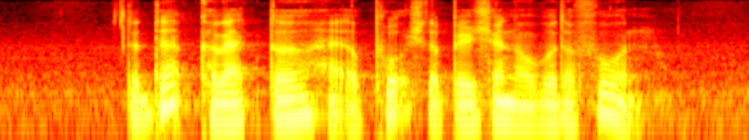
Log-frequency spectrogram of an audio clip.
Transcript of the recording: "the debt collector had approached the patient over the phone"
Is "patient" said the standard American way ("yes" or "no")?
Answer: no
